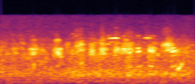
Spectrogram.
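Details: In winter (January) at Minsmere, distant Mallards give high, thin, far-carrying whistled contact calls and soft chattering notes, several birds overlapping in a steady stream over a constant hiss.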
